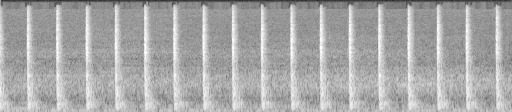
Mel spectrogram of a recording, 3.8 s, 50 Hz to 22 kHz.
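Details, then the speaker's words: 2012 Dodge Caravan: steady sharp knocking about twice a second from inside the cabin when turning on AC or heat or changing airflow direction; failing rear blend door actuator, located under the rear trim panel. "when you turn on the AC or heat or uh change the direction of the airflow let's make it very nice like knocking noise that's the one motor in here for the front uh one motor in the back like actuator"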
